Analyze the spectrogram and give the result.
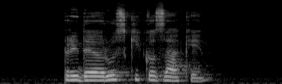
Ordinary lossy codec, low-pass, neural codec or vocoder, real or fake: none; none; none; real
